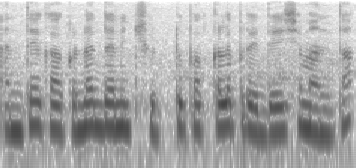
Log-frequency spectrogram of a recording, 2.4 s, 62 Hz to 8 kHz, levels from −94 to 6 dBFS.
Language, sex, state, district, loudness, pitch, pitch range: Telugu, female, Andhra Pradesh, Srikakulam, -31 LUFS, 195 Hz, 185-200 Hz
